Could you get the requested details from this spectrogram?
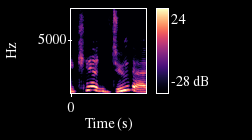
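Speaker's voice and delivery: high cry with the voice cracking. Narrator voices a man crying out as the mask's meaning sinks in, high, cracked cry. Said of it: "he cried out in a high, cracked voice".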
